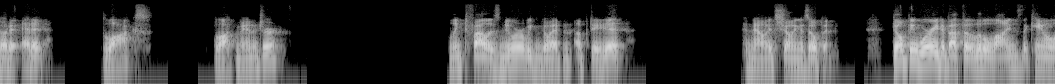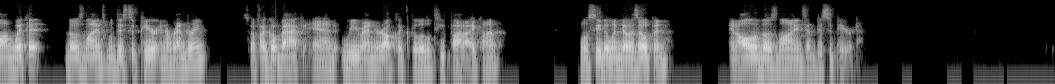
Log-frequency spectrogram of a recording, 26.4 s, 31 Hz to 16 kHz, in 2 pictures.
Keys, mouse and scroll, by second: 0.5 click, 4.2 click, 7.1 click, 9.6 click, 11.8 click, 13.9 F15, 17.7 F15, 18.5 click.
